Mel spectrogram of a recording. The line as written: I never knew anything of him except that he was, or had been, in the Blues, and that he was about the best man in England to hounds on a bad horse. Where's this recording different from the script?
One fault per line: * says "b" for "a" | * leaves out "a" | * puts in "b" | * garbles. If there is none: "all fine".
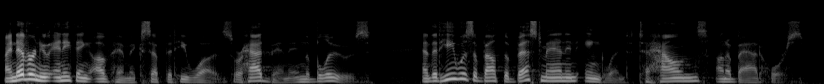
all fine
